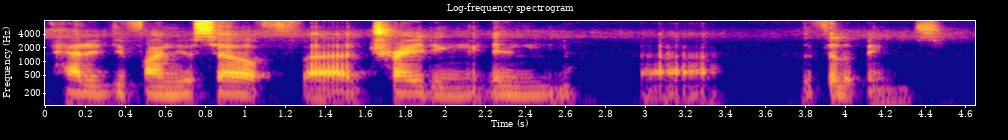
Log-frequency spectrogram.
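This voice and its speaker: A man's voice: deep voice, very animated, a little slow, creaky, slightly rough. A man hosting an interview podcast, talking loosely with many ums and restarts. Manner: rambling, many fillers and restarts. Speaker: podcast host.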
